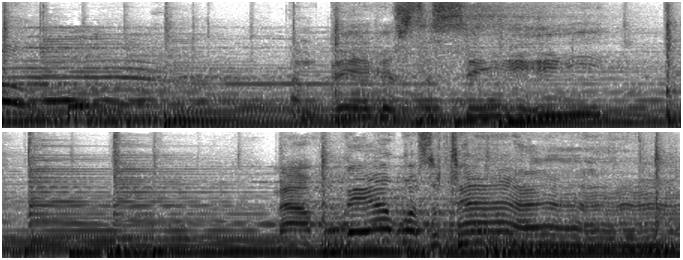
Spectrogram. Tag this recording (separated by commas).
Music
